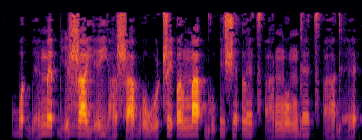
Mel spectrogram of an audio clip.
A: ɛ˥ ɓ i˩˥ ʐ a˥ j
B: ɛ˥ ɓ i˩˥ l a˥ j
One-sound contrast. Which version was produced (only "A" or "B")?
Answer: A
